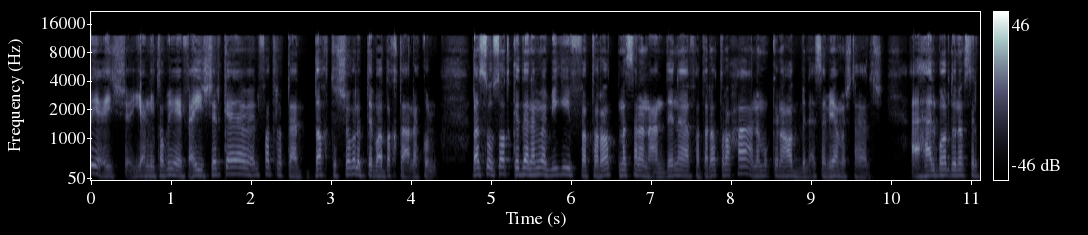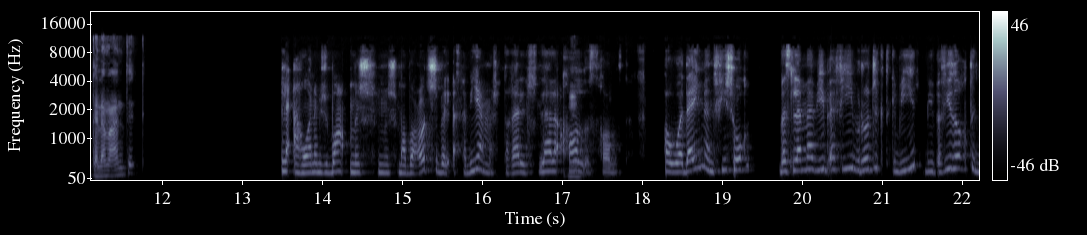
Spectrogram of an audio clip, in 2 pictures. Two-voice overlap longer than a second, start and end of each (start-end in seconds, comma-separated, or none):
none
